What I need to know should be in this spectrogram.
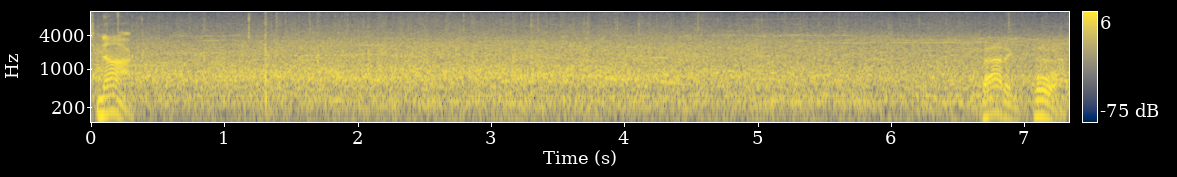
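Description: A large crowd murmurs steadily in a stadium.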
